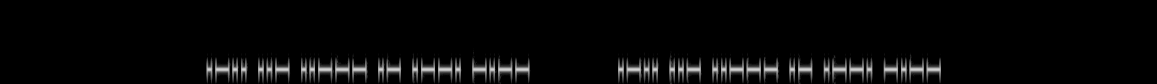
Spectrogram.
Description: Morse code, heard as a keyed tone, about 28 wpm, 700 Hz. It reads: LU2APY LU2APY
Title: DXCC-100 Call Signs - 6 Characters - Repeated 2x - 28wpm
